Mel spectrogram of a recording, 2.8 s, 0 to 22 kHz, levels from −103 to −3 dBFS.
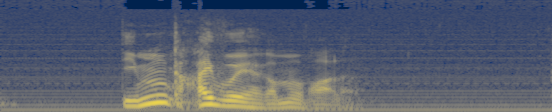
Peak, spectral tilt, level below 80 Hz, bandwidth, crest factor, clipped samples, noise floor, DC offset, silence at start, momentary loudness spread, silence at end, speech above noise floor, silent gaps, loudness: -4 dBFS; -6.5 dB/octave; -50 dBFS; over 20 kHz; 20 dB; under 0.1%; -48 dBFS; under 0.1%; 0.6 s; 15 LU; 1 s; 27 dB; none; -21 LUFS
